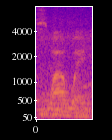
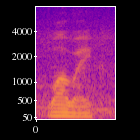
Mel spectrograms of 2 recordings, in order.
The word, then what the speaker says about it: Huawei: Oder wie spricht man es aus? – Huawei. – Huawei.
